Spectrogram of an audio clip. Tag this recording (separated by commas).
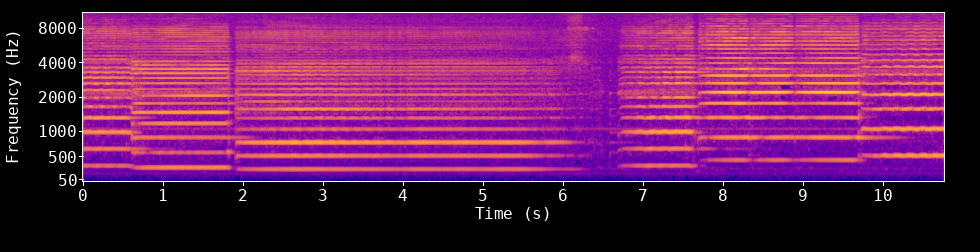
Music, Musical instrument, Violin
